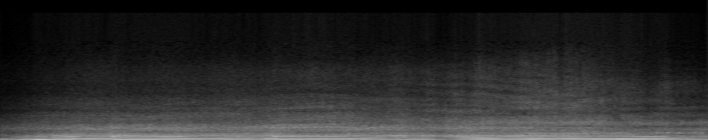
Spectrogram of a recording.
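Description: Engine of a Raptor build car with a mid-pipe installed, revving on a dyno: loud, close, sustained tone that climbs, dips briefly twice, then holds a steady high rev before easing, with no talk.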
